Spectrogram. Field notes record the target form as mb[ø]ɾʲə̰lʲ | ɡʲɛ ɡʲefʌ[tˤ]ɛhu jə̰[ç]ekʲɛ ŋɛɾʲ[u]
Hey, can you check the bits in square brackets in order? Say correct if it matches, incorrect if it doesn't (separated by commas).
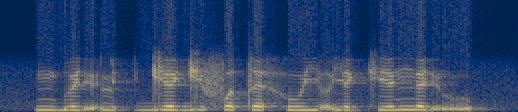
correct, incorrect, incorrect, incorrect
